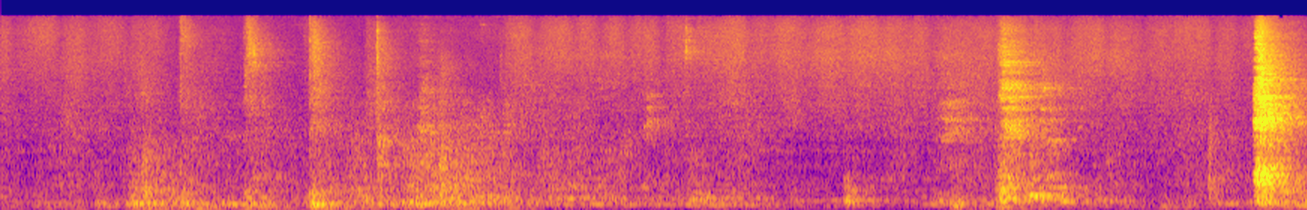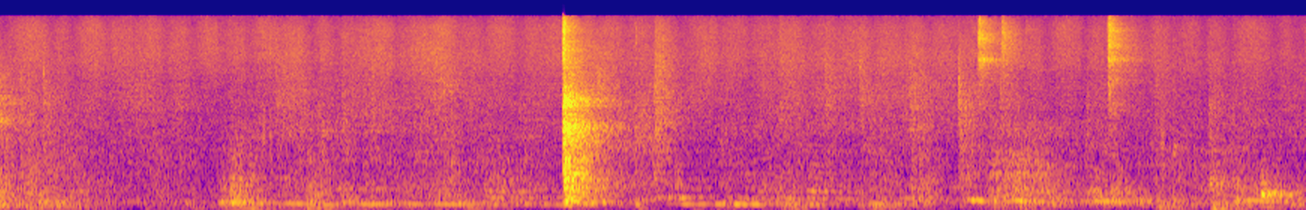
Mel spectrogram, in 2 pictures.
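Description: A felt eraser rubs and swishes across a chalkboard.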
